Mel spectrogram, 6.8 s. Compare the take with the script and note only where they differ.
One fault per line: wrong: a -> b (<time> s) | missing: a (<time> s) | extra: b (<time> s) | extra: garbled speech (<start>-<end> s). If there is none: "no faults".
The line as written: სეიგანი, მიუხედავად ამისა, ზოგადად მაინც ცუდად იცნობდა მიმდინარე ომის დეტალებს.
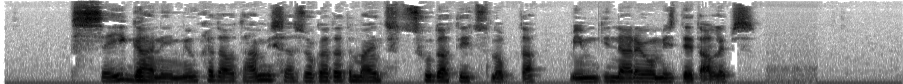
no faults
